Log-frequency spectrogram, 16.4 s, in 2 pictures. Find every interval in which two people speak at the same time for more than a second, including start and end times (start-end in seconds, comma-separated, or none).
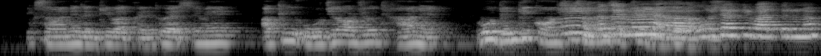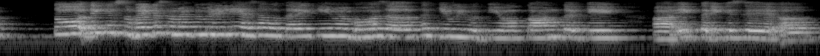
5.5-7.2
